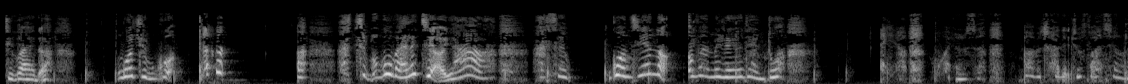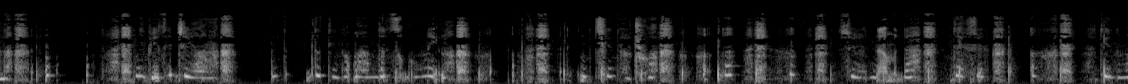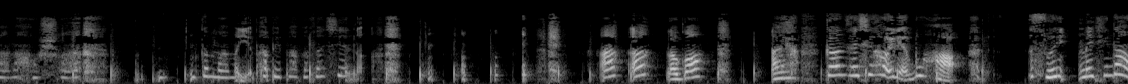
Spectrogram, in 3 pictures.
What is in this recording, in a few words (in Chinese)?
ASMR 中文音声; 颅内高潮NTR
